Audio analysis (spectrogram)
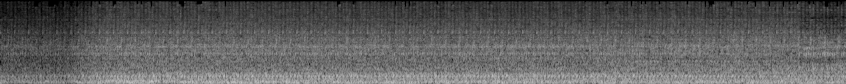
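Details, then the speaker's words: Mahindra Bolero Pickup diesel after fixing a starting problem, code P025100 (fuel metering unit open load) from a loose wiring connector; connector repaired, code cleared, engine catches and idles with steady even clatter, normal. "देख सकते हैं हमारी गाड़ी हो गई start और इनका जो कोड आया था वो कोड भी क्लियर हो चुका है।"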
